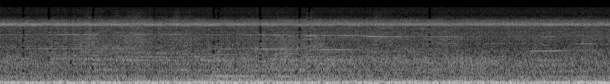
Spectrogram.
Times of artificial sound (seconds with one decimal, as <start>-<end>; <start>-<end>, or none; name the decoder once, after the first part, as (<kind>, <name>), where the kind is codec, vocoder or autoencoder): none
